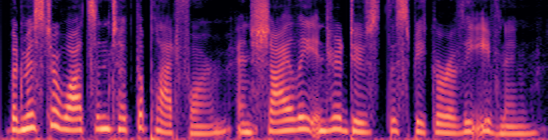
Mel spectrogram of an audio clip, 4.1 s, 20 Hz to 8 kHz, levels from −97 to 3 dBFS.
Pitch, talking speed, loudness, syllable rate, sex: 210 Hz, 205 wpm, -18 LUFS, 5.8 syllables/s, female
